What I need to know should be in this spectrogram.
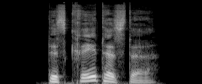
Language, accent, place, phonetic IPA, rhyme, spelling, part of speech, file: German, Germany, Berlin, [dɪsˈkʁeːtəstə], -eːtəstə, diskreteste, adjective, De-diskreteste.ogg
- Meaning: inflection of diskret: 1. strong/mixed nominative/accusative feminine singular superlative degree 2. strong nominative/accusative plural superlative degree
